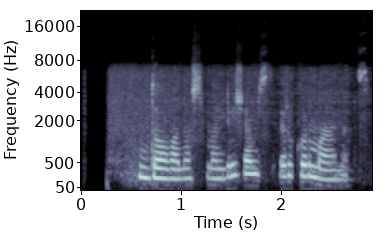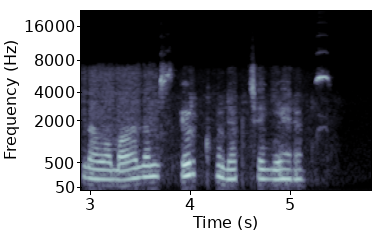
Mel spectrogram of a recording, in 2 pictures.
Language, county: Lithuanian, Panevėžys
